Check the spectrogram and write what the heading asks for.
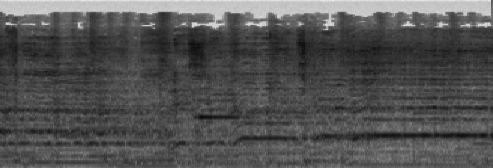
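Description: Live rock band playing, with acoustic and electric guitars and a male lead voice singing; about halfway through a note glides up and is held long and steady.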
